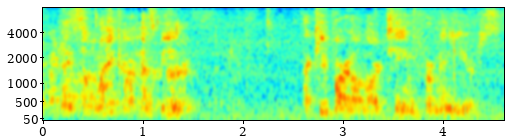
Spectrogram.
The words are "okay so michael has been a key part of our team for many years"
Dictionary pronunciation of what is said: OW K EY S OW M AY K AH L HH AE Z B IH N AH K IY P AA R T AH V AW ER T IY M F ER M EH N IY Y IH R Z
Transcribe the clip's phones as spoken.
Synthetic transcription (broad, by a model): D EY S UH M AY K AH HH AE Z B IH N AH K IY P AA R T AH V AW ER T IY M F ER M EH N IY Y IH R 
